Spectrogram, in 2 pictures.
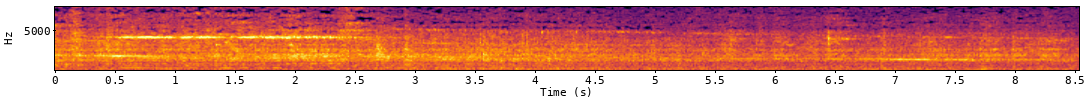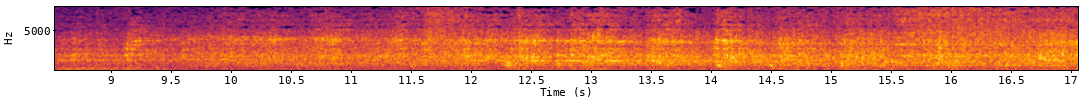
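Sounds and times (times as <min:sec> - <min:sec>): diesel locomotive engine rumble: 0:00.0 - 0:17.0
faint thin squeal: 0:00.4 - 0:02.7.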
